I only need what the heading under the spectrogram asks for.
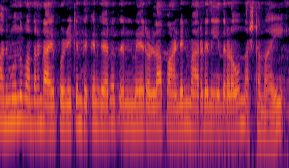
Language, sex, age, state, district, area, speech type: Malayalam, female, 45-60, Kerala, Idukki, rural, read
